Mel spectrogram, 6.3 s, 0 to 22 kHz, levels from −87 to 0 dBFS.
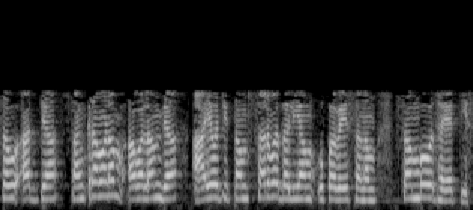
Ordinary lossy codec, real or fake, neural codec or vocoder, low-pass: MP3, 32 kbps; real; none; 3.6 kHz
